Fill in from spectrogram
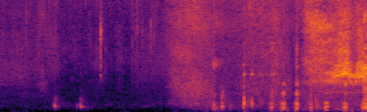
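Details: Chickens: two soft clucks early on, then a fast run of sharper clucks as a rushing background noise builds up.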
